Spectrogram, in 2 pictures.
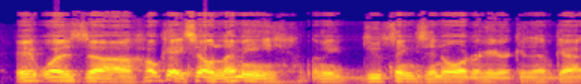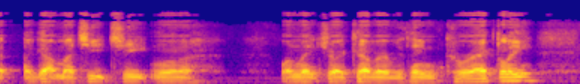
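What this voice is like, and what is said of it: Congested voice. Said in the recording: “you can maybe tell by my voice that, well, I'm actually getting over a cold ... now it's into my voice and congestion”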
